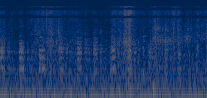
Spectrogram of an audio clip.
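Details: Persimmon-loving Labrador Retriever on a group walk, straining to reach fruit left only high on the tree. Quick, breathy pants come in steady bursts about twice a second, over low outdoor rumble.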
